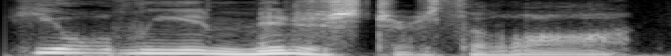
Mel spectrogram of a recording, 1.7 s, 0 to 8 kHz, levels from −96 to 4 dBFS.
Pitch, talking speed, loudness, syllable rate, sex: 130 Hz, 180 wpm, -15 LUFS, 5.9 syllables/s, female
